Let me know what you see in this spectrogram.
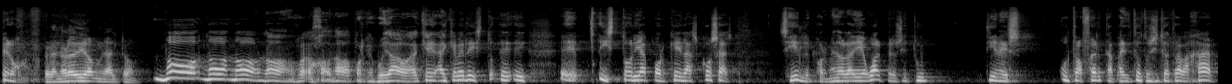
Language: Spanish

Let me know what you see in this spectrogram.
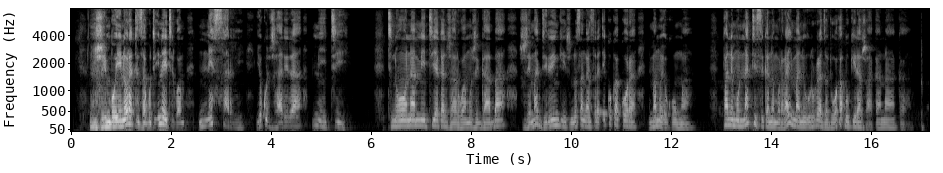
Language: Shona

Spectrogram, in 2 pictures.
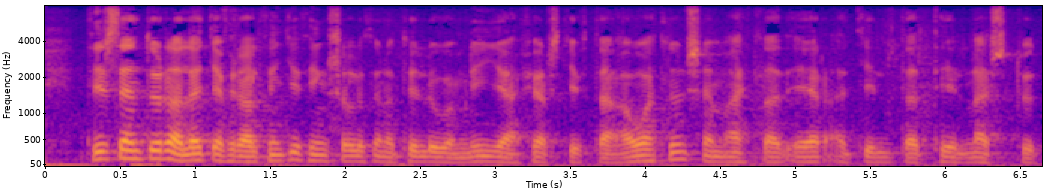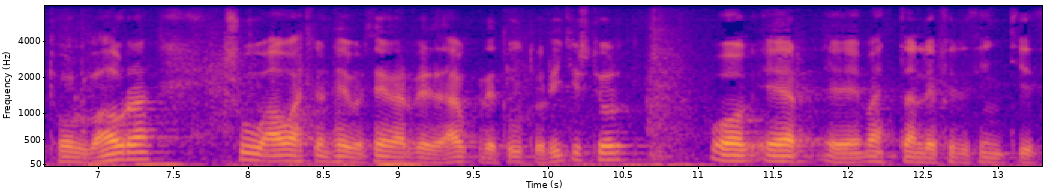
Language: Icelandic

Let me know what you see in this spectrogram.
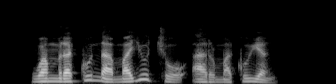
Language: Chiquián Ancash Quechua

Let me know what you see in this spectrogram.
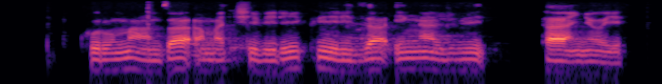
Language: Kinyarwanda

